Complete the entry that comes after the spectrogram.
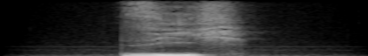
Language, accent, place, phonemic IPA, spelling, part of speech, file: German, Germany, Berlin, /ziːç/, siech, adjective, De-siech.ogg
- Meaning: sick; ill; weak; frail; ailing; afflicted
